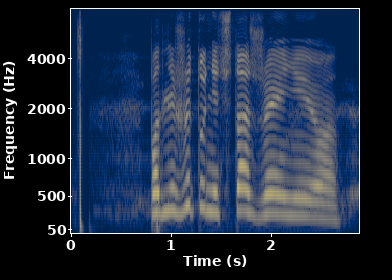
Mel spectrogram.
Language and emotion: Russian, angry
